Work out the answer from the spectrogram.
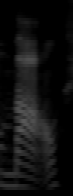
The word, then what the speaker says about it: Mall: And it's Mall, M-A-L-L, but they pronounce it kind of miles. So people like complain. They're like, oh, you're saying Royal Mile. That's in Edinburgh. I'm like, no, it's like Royal Mall.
